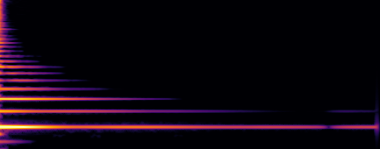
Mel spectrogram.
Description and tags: Looped, nylon string guitar note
